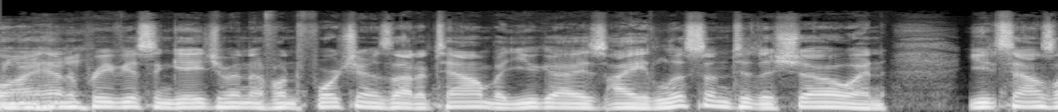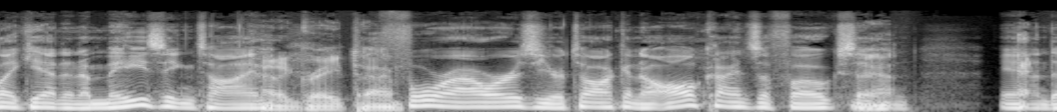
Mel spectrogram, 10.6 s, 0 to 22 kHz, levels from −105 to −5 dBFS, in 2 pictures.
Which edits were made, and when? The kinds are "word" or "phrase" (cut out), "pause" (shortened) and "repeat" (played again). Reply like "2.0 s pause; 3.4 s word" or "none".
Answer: 3.0 s word; 5.0 s word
